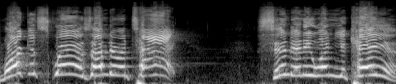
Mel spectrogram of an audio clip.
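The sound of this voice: This put-on character voice sits at an extremely high pitch. It moves at a fairly slow pace.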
